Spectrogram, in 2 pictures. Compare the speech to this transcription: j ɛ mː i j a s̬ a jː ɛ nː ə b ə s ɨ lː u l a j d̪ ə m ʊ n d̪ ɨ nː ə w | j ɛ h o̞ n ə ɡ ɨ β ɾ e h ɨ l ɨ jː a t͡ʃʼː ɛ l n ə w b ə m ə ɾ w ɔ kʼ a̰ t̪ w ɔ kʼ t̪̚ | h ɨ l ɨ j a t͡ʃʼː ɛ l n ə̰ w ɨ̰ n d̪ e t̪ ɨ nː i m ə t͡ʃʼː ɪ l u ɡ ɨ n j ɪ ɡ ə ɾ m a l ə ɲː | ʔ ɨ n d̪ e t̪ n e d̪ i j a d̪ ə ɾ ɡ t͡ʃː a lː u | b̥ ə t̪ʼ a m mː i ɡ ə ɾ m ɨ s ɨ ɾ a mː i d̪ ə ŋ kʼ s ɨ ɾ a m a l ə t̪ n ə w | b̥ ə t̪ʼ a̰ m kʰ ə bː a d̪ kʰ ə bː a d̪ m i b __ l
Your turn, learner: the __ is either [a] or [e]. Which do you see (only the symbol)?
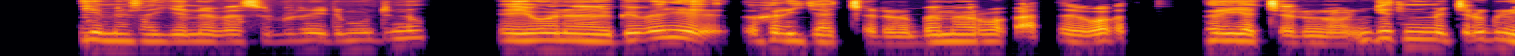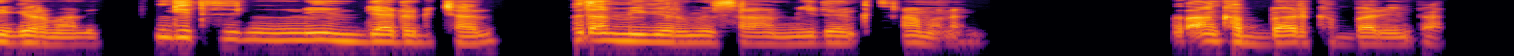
a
